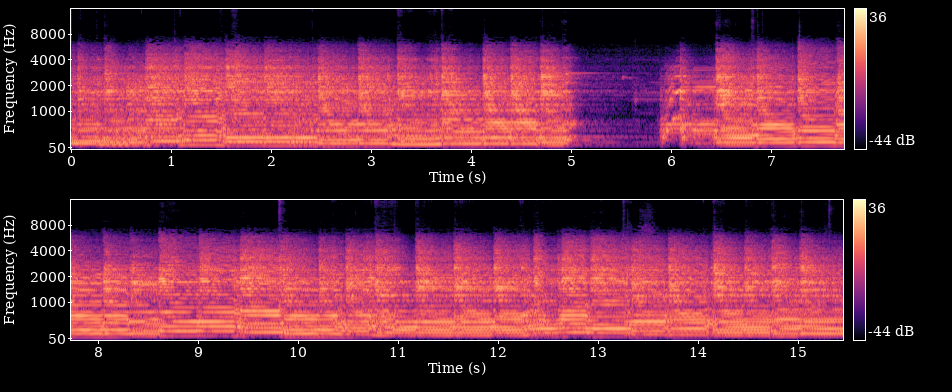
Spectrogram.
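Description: Squier Paranormal Baritone Cabronita Telecaster played through its bridge single-coil pickup: a riff of picked notes, with a brief pause about five seconds in before the playing resumes.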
